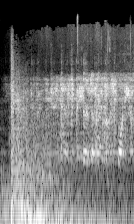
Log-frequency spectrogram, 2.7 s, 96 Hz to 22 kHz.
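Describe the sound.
A sharp burst of heavy 30mm cannon fire from an Apache helicopter cracks out near the start, then gives way to a steady low rumble and hiss, with faint, muffled voices underneath.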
